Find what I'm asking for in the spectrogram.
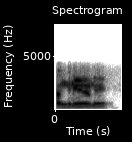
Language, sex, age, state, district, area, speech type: Malayalam, male, 18-30, Kerala, Idukki, rural, conversation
